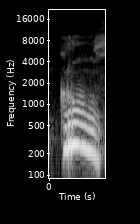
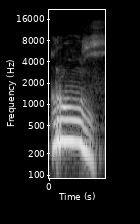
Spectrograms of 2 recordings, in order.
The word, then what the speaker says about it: cruise: அதே மாதிரி க்ரூஸ், இந்த கப்பலில் நம்ம பயணம் போகிறோம்ல, அது வந்து க்ரூஸ்.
